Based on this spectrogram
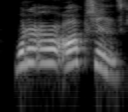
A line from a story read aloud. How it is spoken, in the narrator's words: Kibley said frantically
